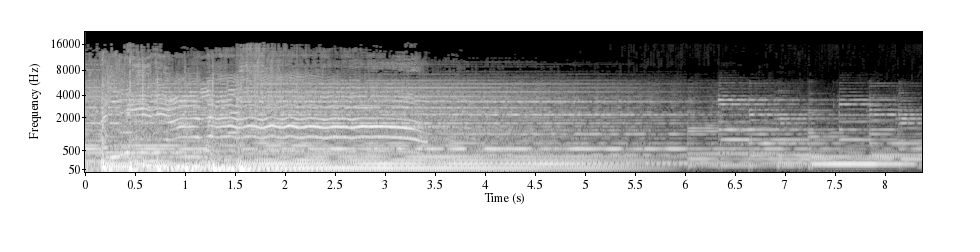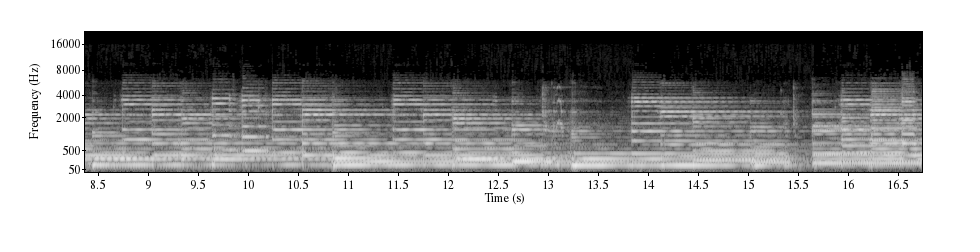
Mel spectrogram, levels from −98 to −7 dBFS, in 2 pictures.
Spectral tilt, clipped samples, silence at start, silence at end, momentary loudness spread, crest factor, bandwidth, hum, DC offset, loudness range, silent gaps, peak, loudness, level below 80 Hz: -5 dB/octave; under 0.1%; 0 s; 0 s; 15 LU; 16 dB; 16.5 kHz; none; under 0.1%; 13 LU; none; 0 dBFS; -17 LUFS; -24 dBFS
